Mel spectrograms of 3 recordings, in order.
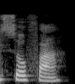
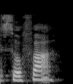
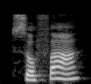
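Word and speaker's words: sofá: In English, we put the stress on the O and we say sofa. But in Spanish, the stress goes on the A.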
